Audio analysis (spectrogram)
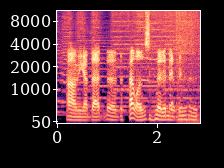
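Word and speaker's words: fellah: Uh the other one was fella. That's spelled F E L L A H.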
